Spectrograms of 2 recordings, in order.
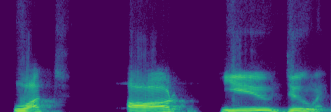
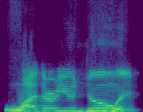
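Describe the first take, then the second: First: "What", pause, then "are you doing" slowly word by word; "are" said in full, apart from "What"; wrong unlinked version. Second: "What are you doing" as "wadder you doin'", pitched high; high sing-out "wadder you doin'"; linked model phrase. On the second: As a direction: model "What are" as one word for repeating. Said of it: "repeat after me". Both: Shown as a demonstration.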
